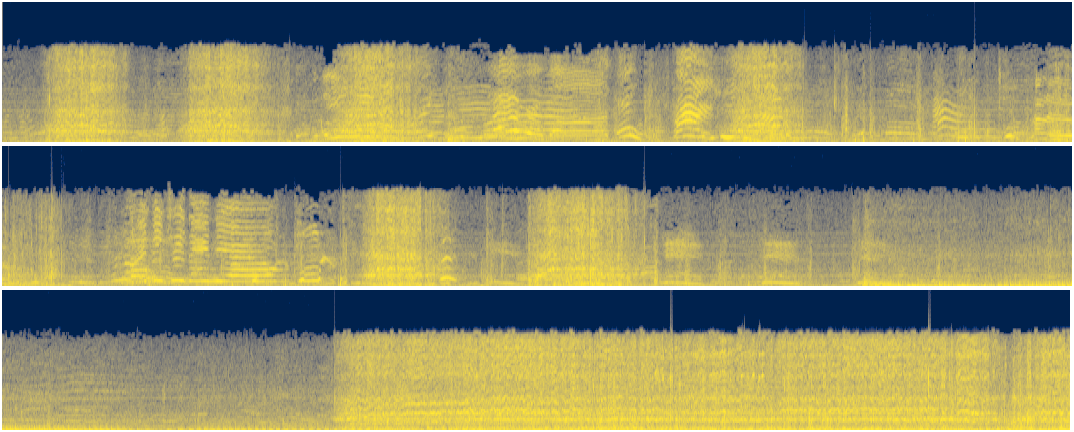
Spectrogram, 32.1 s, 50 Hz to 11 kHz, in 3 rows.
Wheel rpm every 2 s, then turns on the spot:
40, 50, 20, 20, 10, 10, 0, 40, 60, 0, 0, 0, 60, 200, 220, 180.
10-12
